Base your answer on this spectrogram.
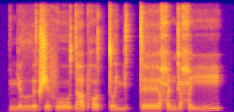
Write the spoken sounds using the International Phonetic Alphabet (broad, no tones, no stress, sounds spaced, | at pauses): nʲ ɤ lː ɯ d ʃ e f oː d ɾ a pʰ ɔ tː o i̯ nʲ ɯ tː ɛː ħ i ŋ ɡ e ħ iː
